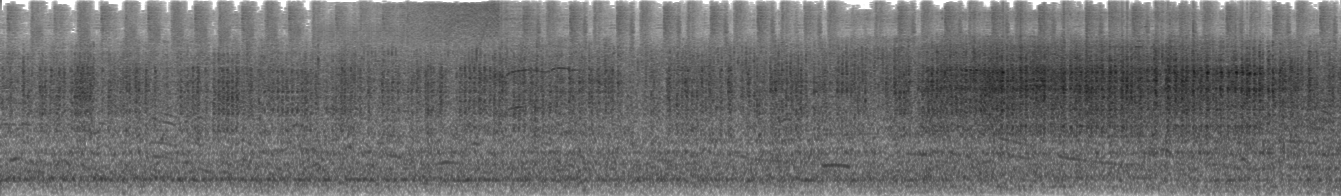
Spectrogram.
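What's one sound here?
A roller coaster train rattles and clacks steadily along its track.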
